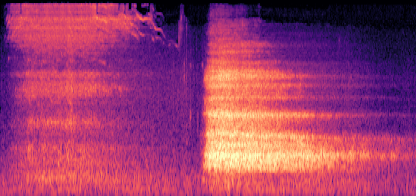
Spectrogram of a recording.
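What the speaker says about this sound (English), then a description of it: "Maybe take a few deep breaths into your belly" Two slow, deep breaths drawn into the belly, a soft inhale followed by a louder, fuller exhale that tapers off, close and quiet with no speech.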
